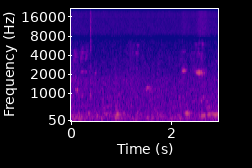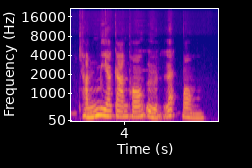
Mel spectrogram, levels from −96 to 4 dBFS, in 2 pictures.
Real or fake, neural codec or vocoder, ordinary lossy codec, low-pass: real; none; none; 19.8 kHz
